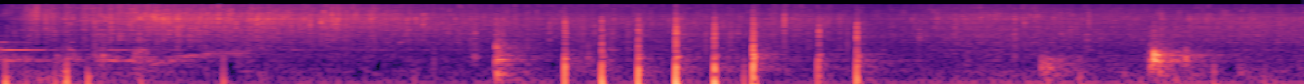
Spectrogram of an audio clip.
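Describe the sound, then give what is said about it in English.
Onions sauté in hot olive oil with a steady, bright sizzling hiss. Midway comes a quick run of sharp clacks and scrapes from stirring, then the frying carries on more quietly. “That olive oil is probably good to go at this point. I'm going to add these onions.”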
